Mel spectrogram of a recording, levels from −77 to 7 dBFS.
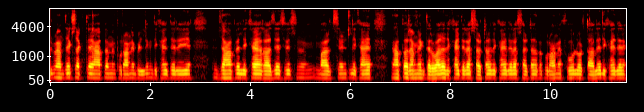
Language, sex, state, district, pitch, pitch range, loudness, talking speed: Hindi, male, Bihar, Gaya, 115 Hz, 115-120 Hz, -20 LUFS, 240 wpm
